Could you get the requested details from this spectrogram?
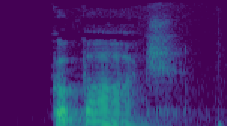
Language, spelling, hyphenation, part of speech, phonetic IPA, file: Czech, kopáč, ko‧páč, noun, [ˈkopaːt͡ʃ], Cs-kopáč.oga
- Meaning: 1. digger, navvy (laborer on a civil engineering project) 2. kicker 3. footballer 4. groundbreaker (hand tool for breaking ground)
